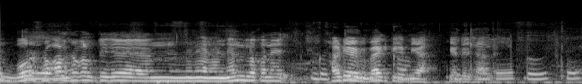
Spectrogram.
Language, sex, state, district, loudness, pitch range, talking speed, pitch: Odia, female, Odisha, Malkangiri, -17 LUFS, 155-190 Hz, 60 wpm, 175 Hz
